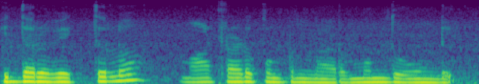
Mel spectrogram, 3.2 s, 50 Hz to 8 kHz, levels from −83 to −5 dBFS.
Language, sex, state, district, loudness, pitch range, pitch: Telugu, male, Telangana, Mahabubabad, -16 LUFS, 130-150 Hz, 140 Hz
